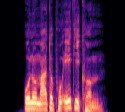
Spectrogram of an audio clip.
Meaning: onomatopoeia
- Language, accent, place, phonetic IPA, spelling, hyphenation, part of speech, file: German, Germany, Berlin, [ˌonomatopoˈeːtikʊm], Onomatopoetikum, Ono‧ma‧to‧po‧e‧ti‧kum, noun, De-Onomatopoetikum.ogg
